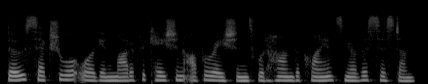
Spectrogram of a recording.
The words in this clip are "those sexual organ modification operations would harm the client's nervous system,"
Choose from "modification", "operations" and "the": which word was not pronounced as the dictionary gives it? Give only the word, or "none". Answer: none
